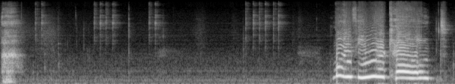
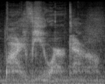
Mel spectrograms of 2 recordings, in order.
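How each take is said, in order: First: It is said loudly, at full voice. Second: It is said in a quiet whisper.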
